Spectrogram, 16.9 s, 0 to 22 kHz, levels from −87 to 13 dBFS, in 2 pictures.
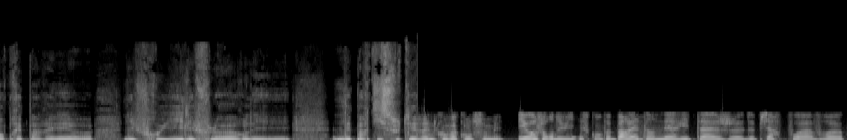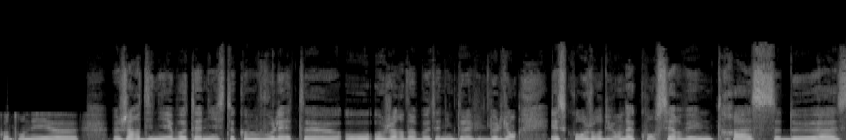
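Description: From 4.18 s to 9.35 s the speech turns boxy, with nothing above 4.2 kHz, drops a few dB in level and gains faint new background noise, likely an input switched to a poorer device. Tone, level and noise all change together, with no gap at either switch, which sets it apart from a simple filter or codec bandwidth drop.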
